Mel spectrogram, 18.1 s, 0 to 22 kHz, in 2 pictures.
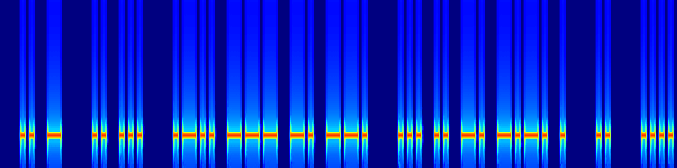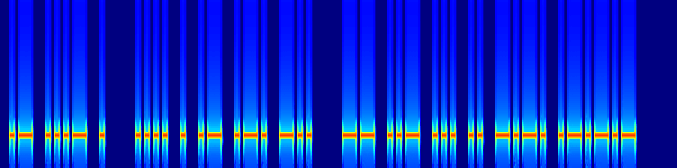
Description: Morse code, heard as a keyed tone, about 21 wpm, 700 Hz. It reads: IT IS LONG SINCE I HAVE HEARD MUSIC.
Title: Sentences from Top 1000 Words - Review Part 1 - 20wpm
